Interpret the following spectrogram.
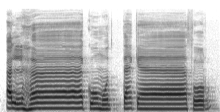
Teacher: ہا کی آواز گلے کے نیچے والے حصے سے آئے گی اور ثا کی آواز نرمی کے ساتھ آئے گی۔ ہا کو کھڑی زبر ہونے کی وجہ سے اور کاف کے بعد الف مدہ ہونے کی وجہ سے لمبا کیا جائے گا۔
